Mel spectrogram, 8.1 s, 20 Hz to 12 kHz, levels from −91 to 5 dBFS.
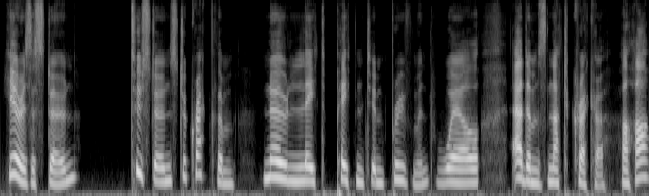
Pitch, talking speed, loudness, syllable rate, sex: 205 Hz, 120 wpm, -21 LUFS, 4.4 syllables/s, female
